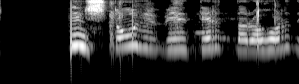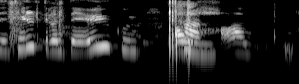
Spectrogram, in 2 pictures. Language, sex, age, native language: Icelandic, male, 11, Icelandic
